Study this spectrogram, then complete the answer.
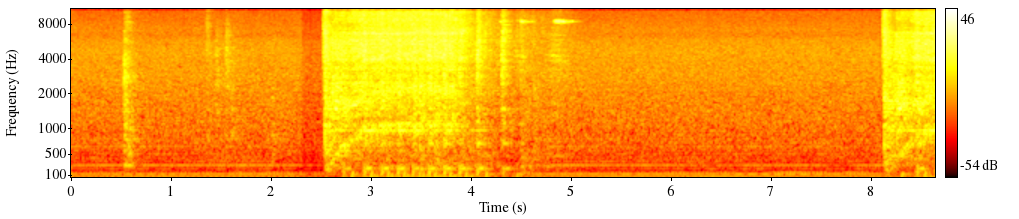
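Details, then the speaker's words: TroyBilt riding mower from April 2008, after reassembly: two long stretches of steady cranking with no firing. The engine cranks but won't start; spark was present, and it later proved short of fuel. "So it will not start up. We're going to first check for spark."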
